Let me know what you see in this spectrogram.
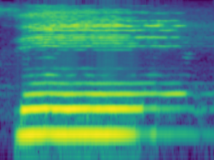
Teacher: سیٹی کی آواز نکالتے ہوئے اس کو پڑھنا ہے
